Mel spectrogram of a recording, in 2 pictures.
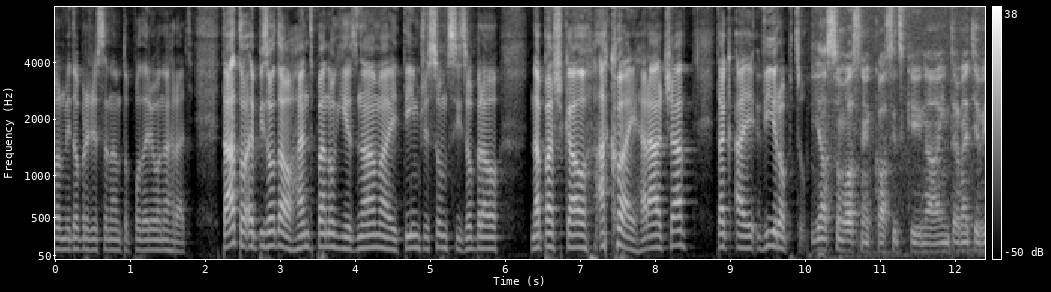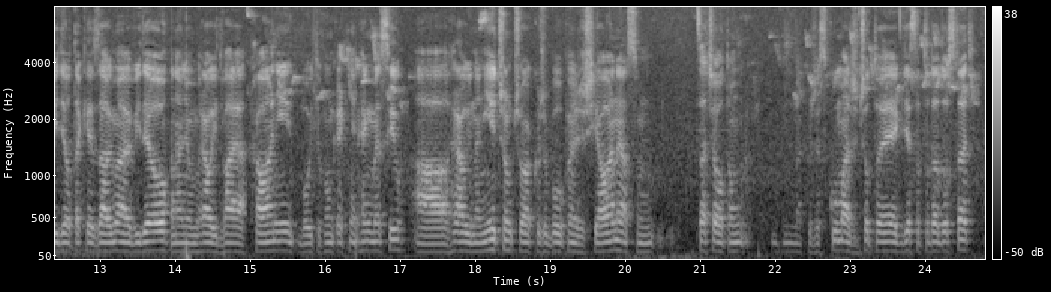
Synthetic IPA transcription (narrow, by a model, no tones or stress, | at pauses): ɛʎmid̪ɔbɾɛʒɛsanaːmt̪ɔpɔd̪aɾilɔnaɦɾa̰ct̪aːt̪ɔɛpizɔːd̪aɔɦɛnt̪panɔɣjɛznaːmaːjt̪iːmʒɛsɔmsizɔbɾal | napaʃkala̰kʰɔajɦɾaːt͡ʃa | t̪aɡajʋiːɾɔpt͡sṵjasɔmvlasɲɛklasit͡skinaint̪ɛɾnɛcɛʋiɟɛlt̪akɛːzaujmaʋɛːʋid̪ɛɔnaɲɔmɦɾalid̪ʋajaxalaɲibɔlit̪ɔkɔŋkɾɛːt̪ɲɛɦɛŋɡmɛsiʊaɦɾalinaɲɪɛt͡ʃɔmt͡ʃɔakɔʒɛbɔlɔuplɲɛʒɛʃɪalɛnɛːasɔm | z̥at͡ʃalt̪am | akɔʒɛskuːmaɟʒɛt͡ʃɔt̪ɔjɛɡɟɛsat̪ɔd̪aːd̪ɔst̪ac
